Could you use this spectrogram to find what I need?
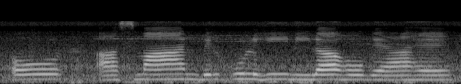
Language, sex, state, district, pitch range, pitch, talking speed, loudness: Hindi, female, Bihar, Begusarai, 215-235 Hz, 230 Hz, 105 wpm, -23 LUFS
